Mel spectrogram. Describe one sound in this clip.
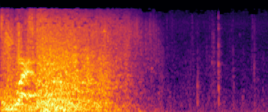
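A heavy crash bursts out with a rushing roar that quickly dies away.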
